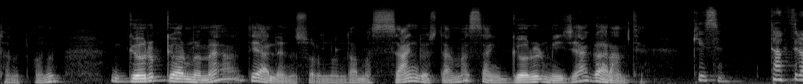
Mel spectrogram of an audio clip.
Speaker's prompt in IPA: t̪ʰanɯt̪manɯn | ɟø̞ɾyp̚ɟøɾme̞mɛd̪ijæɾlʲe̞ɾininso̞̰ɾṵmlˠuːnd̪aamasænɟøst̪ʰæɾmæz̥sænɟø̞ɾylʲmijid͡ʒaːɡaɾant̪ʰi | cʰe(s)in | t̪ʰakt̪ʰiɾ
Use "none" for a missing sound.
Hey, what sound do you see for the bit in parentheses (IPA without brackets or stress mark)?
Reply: s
